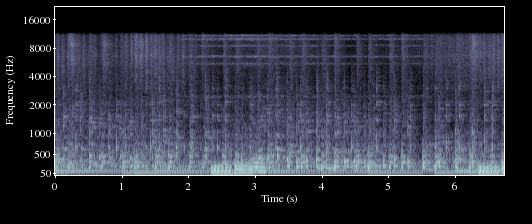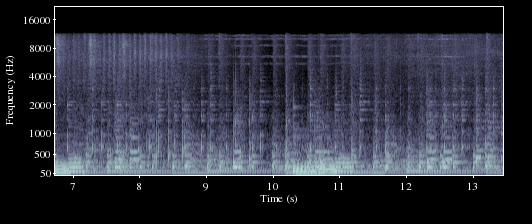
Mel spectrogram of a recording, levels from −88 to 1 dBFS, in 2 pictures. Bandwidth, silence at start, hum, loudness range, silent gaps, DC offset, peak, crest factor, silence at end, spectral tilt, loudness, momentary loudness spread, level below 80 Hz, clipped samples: 12 kHz; 0 s; none; 2 LU; none; under 0.1%; -8 dBFS; 16 dB; 0 s; -6 dB/octave; -26 LUFS; 8 LU; -34 dBFS; under 0.1%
